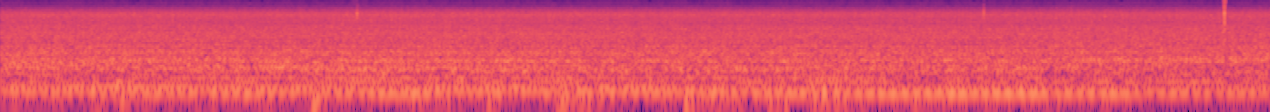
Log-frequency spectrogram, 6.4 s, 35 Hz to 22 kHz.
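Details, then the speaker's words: Old GE 20-inch box fan, model F17W12, on high: deep, even low-pitch hum with a smooth, steady airflow rush and no knocks or rattles. Normal running. "these old box fans they always give off that distinct low frequency sound to them I can come in a room with my eyes closed and know that yep that's the sound of an old box fan running"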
